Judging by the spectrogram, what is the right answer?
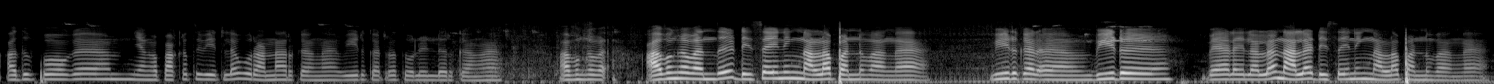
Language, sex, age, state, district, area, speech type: Tamil, female, 18-30, Tamil Nadu, Coimbatore, rural, spontaneous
